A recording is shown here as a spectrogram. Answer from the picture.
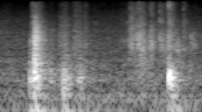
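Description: Handling noise from items being moved on a desk: a sharp knock, a lighter one just after, some rustling, then another knock near the end.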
